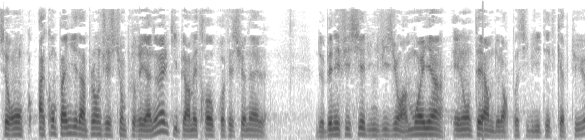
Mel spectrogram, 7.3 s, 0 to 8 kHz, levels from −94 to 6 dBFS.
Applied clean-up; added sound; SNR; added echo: none; none; none; none.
